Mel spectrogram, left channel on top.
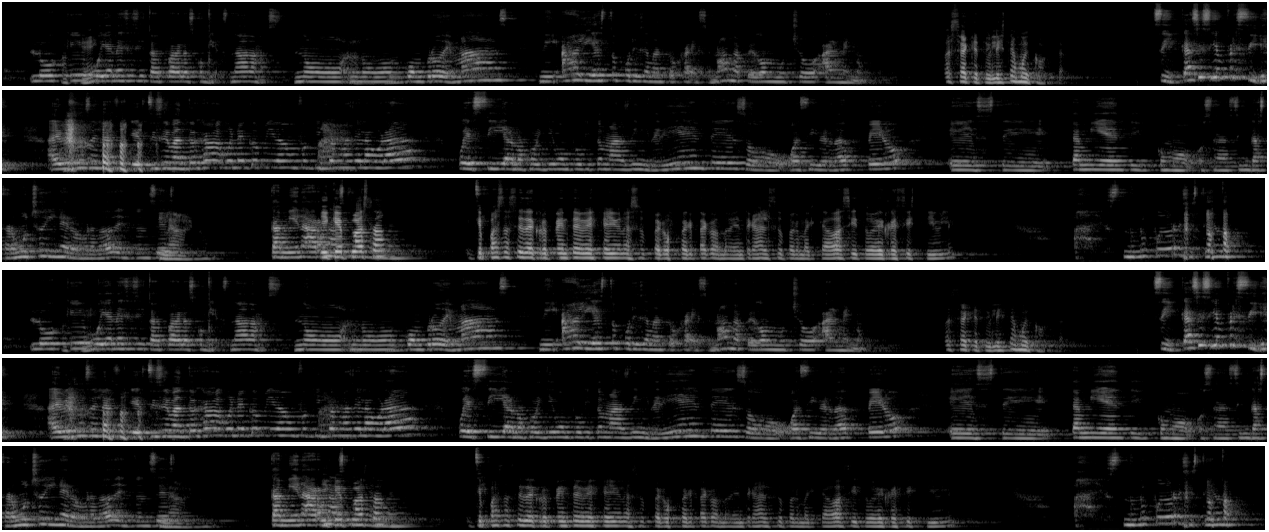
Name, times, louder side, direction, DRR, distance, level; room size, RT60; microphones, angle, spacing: voice 1, 0.3-2.6 2.9-5.1 5.4-8.6 11.6-16.8 17.2-21.7 22.1-27.0 28.0-29.3 30.0-30.1 35.4-35.6 36.0-37.6, right 1 dB, 10° right, 4 dB, 0.9 m, -35 dB
voice 2, 9.4-10.4 13.3-13.9 15.8-16.1 26.9-27.4 28.5-29.1 30.1-34.3 34.5-34.8 37.3-37.6, left 5 dB, 70° left, 15 dB, 0.4 m, -32 dB
19.5 x 14.5 x 2.2 m, 1.1 s
head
